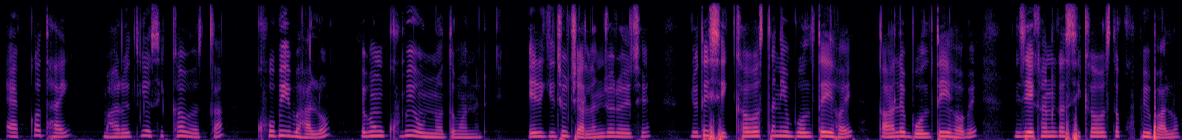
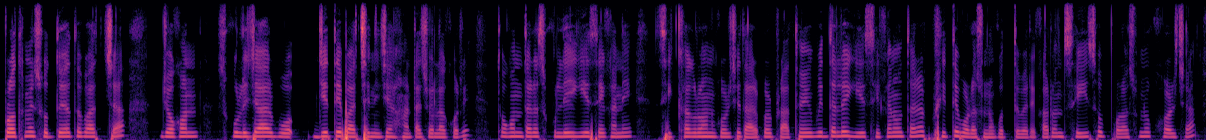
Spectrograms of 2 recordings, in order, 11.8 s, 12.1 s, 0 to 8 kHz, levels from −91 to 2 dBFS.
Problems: low volume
